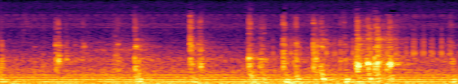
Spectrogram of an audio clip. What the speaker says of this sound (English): So this is a new keyboard. You know, I'm not usually this bad at typing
